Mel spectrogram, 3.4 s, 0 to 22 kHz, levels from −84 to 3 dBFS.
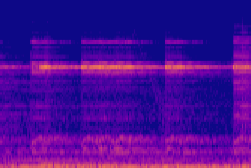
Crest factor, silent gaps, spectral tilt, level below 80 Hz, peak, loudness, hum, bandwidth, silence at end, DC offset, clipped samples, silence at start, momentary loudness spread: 18 dB; none; -2.5 dB/octave; -36 dBFS; -12 dBFS; -26 LUFS; none; 11.5 kHz; 0 s; under 0.1%; under 0.1%; 0 s; 16 LU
